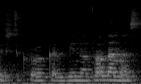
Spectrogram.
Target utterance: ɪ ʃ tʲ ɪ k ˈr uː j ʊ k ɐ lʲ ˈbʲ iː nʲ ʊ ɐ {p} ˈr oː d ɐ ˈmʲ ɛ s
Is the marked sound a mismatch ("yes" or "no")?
yes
